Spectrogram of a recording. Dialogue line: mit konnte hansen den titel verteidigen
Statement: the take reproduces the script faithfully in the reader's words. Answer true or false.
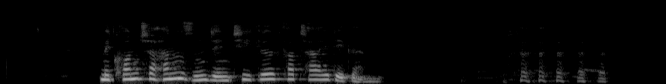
true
